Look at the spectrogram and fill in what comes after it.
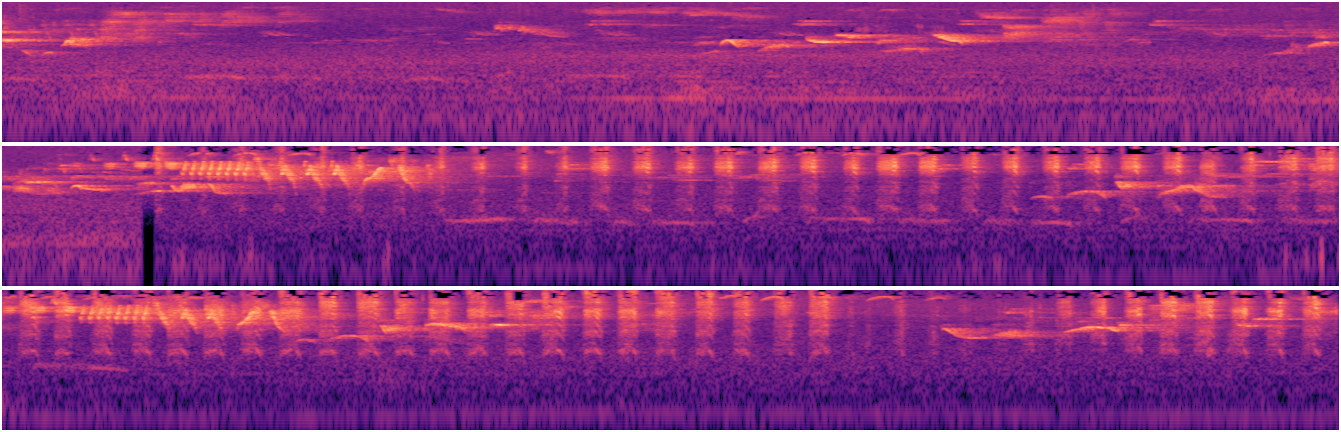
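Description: Wild birds chirping and calling, with short rising and falling notes. About eleven seconds in the sound changes abruptly, and a fast, even series of rasping clicks at about five a second joins the chirps.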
